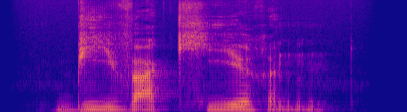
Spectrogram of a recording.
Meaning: to bivouac
- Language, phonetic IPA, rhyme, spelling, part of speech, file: German, [bivaˈkiːʁən], -iːʁən, biwakieren, verb, De-biwakieren.ogg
